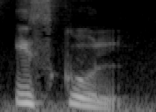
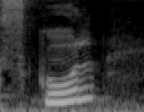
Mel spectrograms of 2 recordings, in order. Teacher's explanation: in places like up bihar jharkhand they add another syllable they pronounce this as ischool wherever there is a word that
